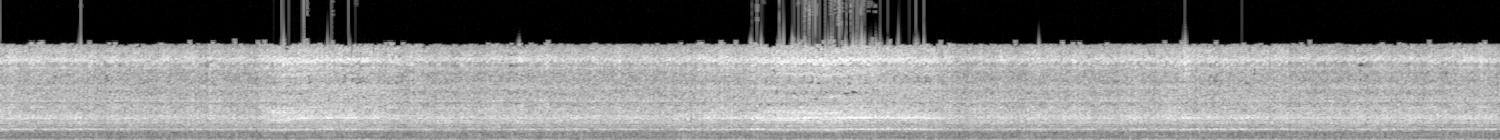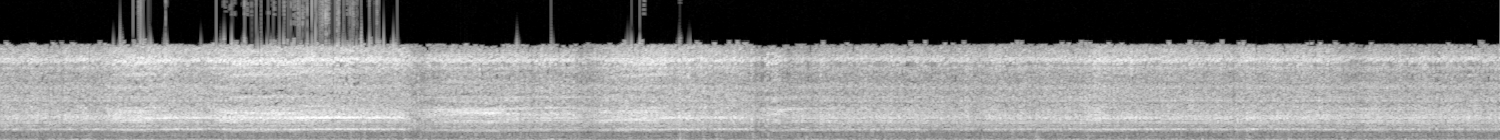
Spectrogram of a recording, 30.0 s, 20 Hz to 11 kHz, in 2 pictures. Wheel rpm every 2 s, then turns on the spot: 230, 230, 230, 230, 230, 230, 230, 230, 220, 220, 220, 230, 230, 230, 230.
none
